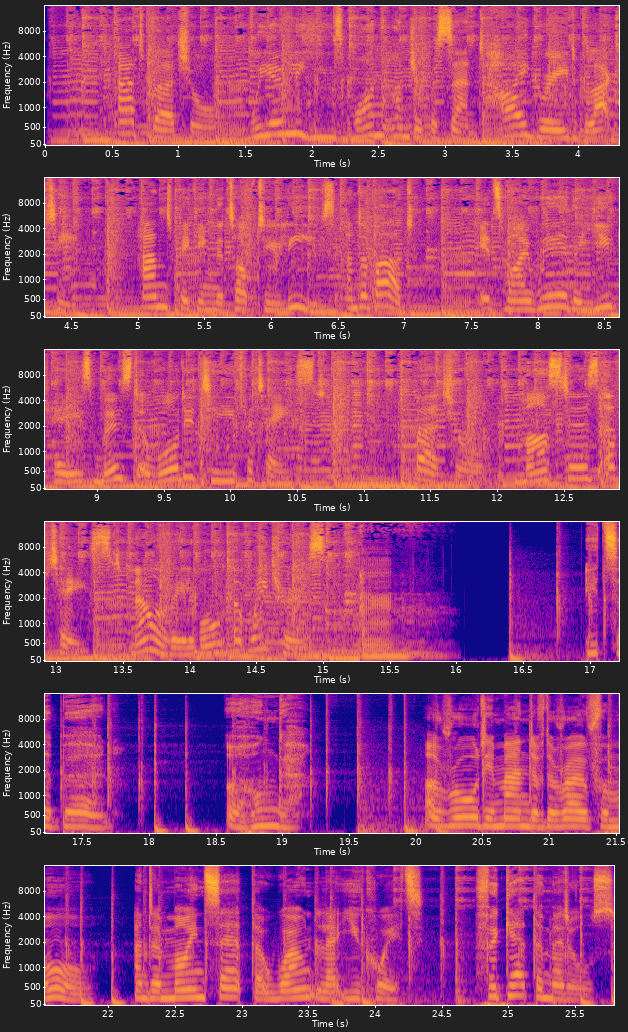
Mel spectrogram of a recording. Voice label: Commercial Voicereel Warm Trustworth Bright, female voices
